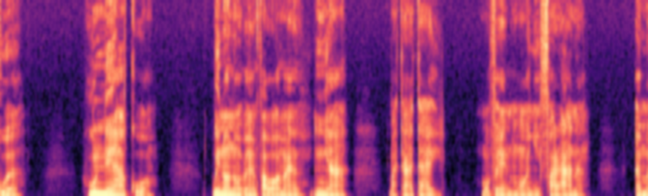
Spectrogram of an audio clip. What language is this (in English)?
Kohumono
